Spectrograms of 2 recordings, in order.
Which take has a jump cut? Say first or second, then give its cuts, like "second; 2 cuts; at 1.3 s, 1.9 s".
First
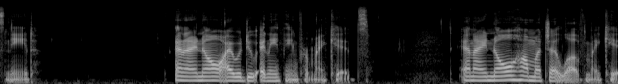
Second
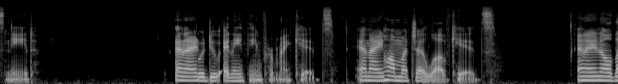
second; 4 cuts; at 2.0 s, 3.4 s, 3.8 s, 4.5 s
